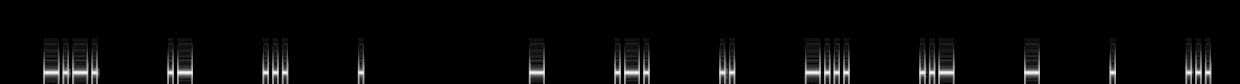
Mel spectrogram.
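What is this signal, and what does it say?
Morse code, heard as a keyed tone, about 25 wpm, spaced as for 10 wpm, 550 Hz. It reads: CASE TRIBUTES
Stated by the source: Morse code news headlines at 10.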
